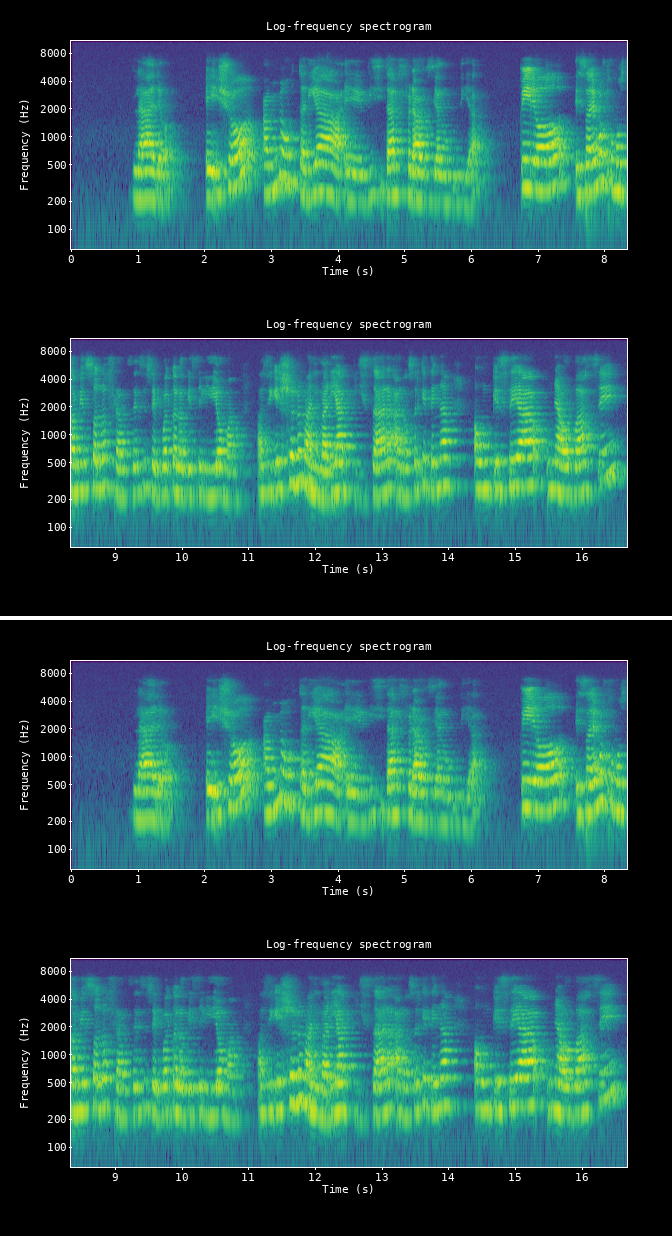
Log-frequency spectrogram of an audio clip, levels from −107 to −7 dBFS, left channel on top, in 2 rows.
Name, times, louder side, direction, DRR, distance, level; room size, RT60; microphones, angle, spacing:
voice 1, 0.9-1.5 2.0-6.1 6.7-10.8 11.1-14.0 14.4-16.5, left 1 dB, 55° left, 3 dB, 0.7 m, -20 dB
3.0 x 2.9 x 4.4 m, 0.64 s
head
